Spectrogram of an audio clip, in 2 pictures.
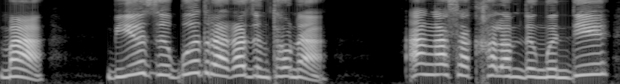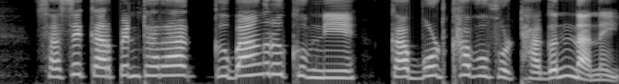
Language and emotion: Bodo, angry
